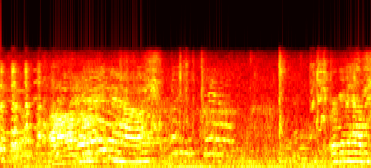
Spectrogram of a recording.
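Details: A parrot talking in a continuous run of speech-like syllables with wavering, gliding pitch and steady loudness, without pauses.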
